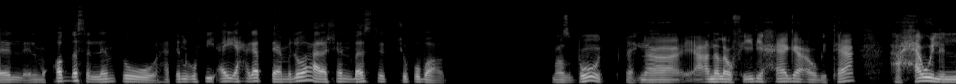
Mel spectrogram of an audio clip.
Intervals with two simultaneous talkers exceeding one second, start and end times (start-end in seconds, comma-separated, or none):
none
